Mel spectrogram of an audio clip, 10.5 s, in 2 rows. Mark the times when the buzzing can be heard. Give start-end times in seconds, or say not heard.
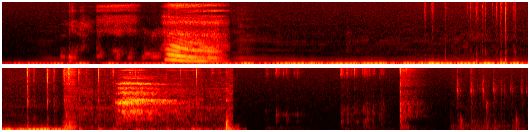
0.0-6.0.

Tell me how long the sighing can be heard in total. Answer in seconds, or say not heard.
3 s.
